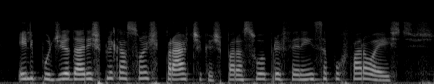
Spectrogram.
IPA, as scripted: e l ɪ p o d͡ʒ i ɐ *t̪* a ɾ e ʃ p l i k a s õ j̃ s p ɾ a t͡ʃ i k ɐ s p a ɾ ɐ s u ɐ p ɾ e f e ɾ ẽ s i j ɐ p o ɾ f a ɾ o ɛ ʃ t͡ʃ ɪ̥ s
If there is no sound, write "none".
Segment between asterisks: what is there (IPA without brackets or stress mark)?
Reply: d̪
